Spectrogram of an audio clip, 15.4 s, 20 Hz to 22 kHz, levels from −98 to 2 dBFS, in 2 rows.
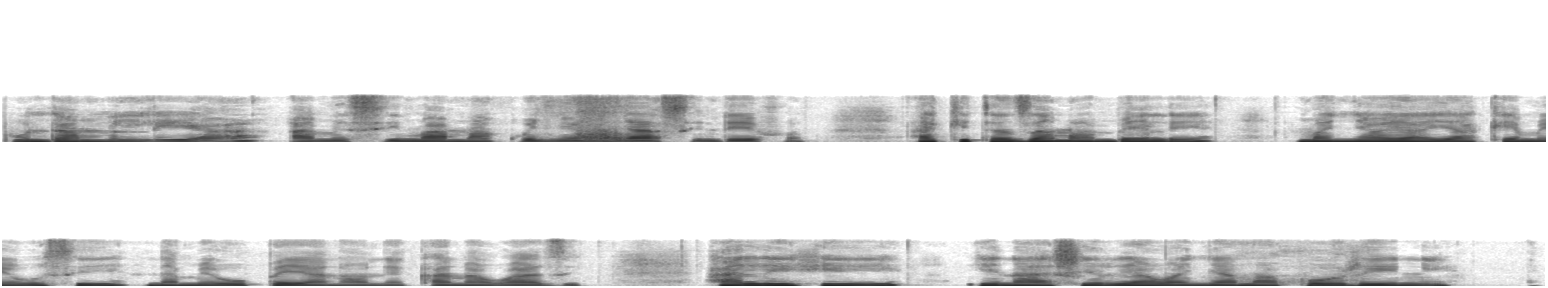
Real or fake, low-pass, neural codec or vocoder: fake; 7.2 kHz; codec, 44.1 kHz, 7.8 kbps, Pupu-Codec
